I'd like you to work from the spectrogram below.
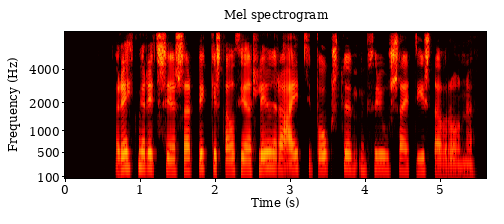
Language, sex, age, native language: Icelandic, female, 40-49, Icelandic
